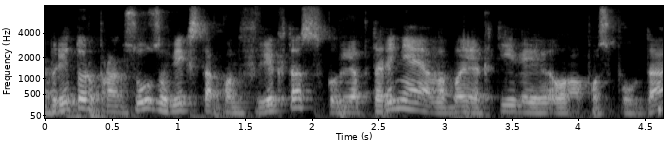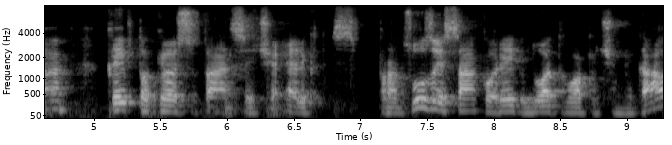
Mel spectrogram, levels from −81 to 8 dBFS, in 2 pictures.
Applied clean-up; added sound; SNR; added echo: neural mask model DeepFilterNet 3.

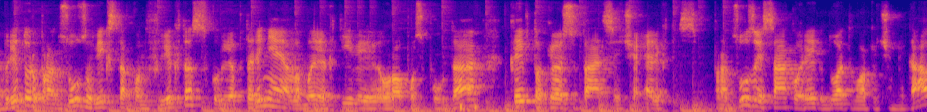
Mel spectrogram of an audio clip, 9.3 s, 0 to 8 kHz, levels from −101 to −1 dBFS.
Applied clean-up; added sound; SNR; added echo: none; Drum kit; 15 dB; none.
